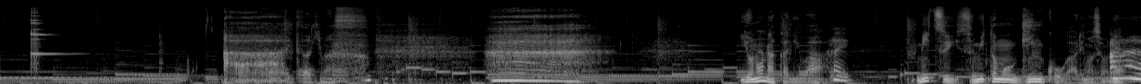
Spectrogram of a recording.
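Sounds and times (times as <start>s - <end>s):
soft glass taps: 0.3s - 0.8s
glasses clinking in a toast: 0.3s - 0.9s
speech: 2.3s - 4.2s, 4.9s - 5.9s, 7.4s - 11.4s.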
